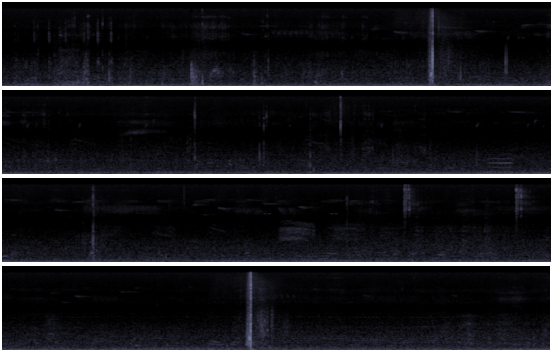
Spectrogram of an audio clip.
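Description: Golf club striking a ball off turf twice, sharp single hits about twenty seconds apart, the second the louder, over a steady low hum. Faint bird calls in between.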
